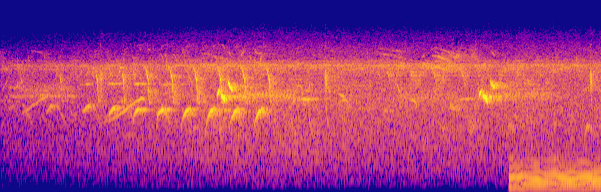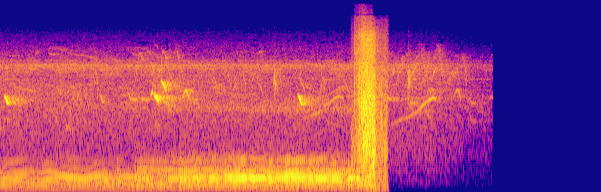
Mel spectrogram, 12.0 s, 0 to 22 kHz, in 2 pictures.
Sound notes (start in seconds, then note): 0.0 woodlad sounds, a calm and peaceful day; 7.8 a low humming sound; 9.5 the sound of something landing in the grass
